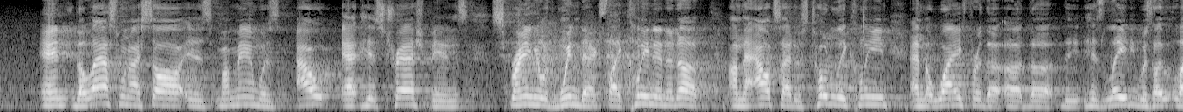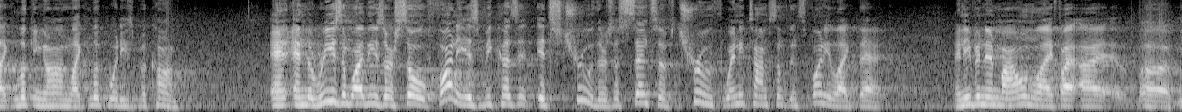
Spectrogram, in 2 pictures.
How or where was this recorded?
large echoing room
